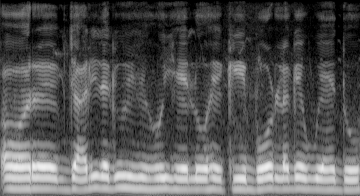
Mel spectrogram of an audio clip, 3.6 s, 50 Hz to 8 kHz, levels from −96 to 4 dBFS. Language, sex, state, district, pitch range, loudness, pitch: Hindi, male, Chhattisgarh, Sarguja, 155-165 Hz, -12 LUFS, 160 Hz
